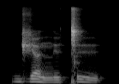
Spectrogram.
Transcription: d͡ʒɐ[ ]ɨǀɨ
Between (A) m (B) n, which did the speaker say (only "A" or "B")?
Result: B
